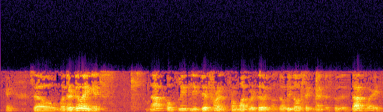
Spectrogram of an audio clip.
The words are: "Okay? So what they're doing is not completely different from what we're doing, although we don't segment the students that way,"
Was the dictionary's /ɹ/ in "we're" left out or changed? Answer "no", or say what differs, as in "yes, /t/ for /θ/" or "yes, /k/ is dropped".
no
